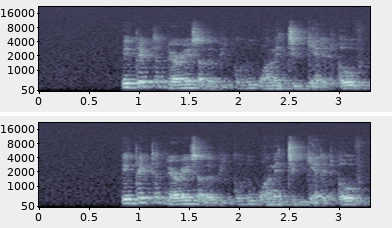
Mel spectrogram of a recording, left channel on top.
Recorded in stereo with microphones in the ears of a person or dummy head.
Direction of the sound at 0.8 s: 75° right (ahead or behind).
